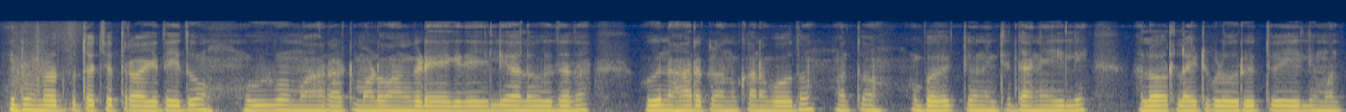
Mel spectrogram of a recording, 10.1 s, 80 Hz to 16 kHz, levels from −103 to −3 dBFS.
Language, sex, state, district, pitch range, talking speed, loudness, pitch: Kannada, male, Karnataka, Belgaum, 150-155 Hz, 165 wpm, -23 LUFS, 150 Hz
